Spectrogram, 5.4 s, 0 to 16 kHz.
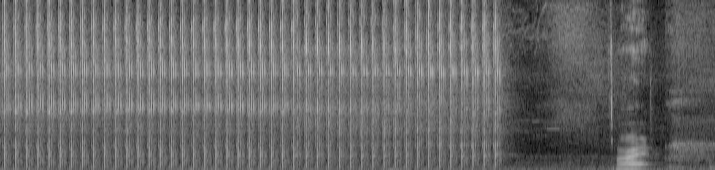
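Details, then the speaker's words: Shockwave therapy device running, ramping up, applied to a man's lower back (ends at intensity 3.5 of 5, second-highest head) during chiropractic treatment: rapid, even mechanical tapping pulses for several seconds, then stop and a brief voice. "So it's on a comfort setting right now. It's basically ramping up to what I put it at."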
